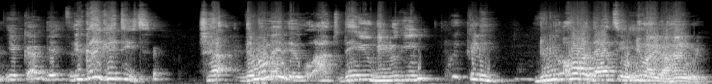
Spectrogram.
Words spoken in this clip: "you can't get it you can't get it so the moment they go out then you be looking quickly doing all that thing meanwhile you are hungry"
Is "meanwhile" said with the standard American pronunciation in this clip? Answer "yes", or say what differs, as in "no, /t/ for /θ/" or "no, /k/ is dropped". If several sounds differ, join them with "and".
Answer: no, /n/ is dropped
